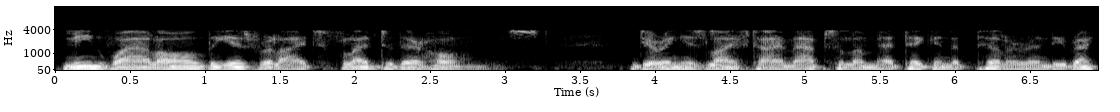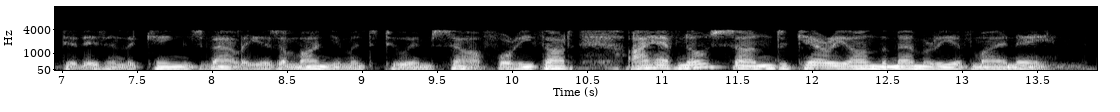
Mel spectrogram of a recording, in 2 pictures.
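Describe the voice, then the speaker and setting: A man reading scripture as an audiobook narrator, in measured, clearly enunciated storytelling without dramatization. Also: low-pitched. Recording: muffled, phone-like lo-fi audio.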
